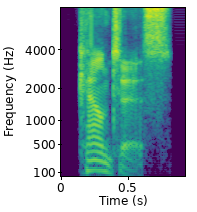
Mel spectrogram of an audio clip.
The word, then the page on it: countess: British English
